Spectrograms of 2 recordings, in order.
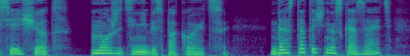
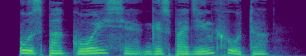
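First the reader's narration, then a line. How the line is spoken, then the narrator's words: Soft gentle voice. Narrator (Russian): мягко проговорила светоносица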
